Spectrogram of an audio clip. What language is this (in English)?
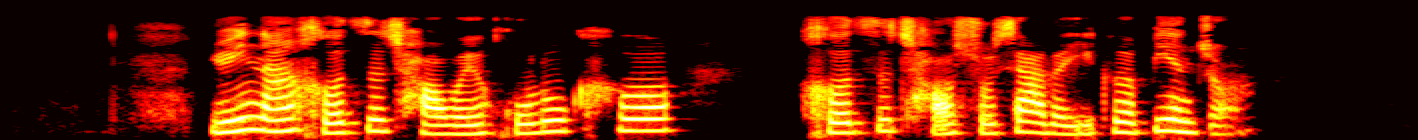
Chinese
